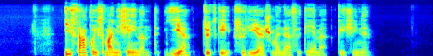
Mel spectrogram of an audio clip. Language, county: Lithuanian, Vilnius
